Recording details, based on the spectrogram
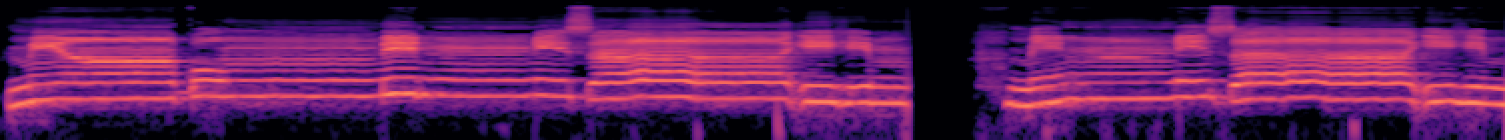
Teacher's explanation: کم پہ ادغام شفی ہو رہا ہے، میم ساکن کے بعد میم مشدد ہے تو ادھر ادغام شفی کریں گے سختی سے، یعنی جمع کر پڑھیں گے. منکم من نسائہم، من نسائہم، من میم کو نون کے ساتھ ملا کر سختی سے جمع کر یعنی شد کر کے پڑھیں گے اور درمیان والا نون ساکن نہیں پڑھا جائے گا.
